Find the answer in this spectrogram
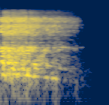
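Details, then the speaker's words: A single soft, airy deep breath fading over about a second, demonstrated by a respiratory physiotherapist as one of four deep breaths in an airway-clearance routine: lateral costal breathing exercise. "so your normal deep breaths like you did either diaphragmatic or lateral costal so I'm going to do lateral costal breathing"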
